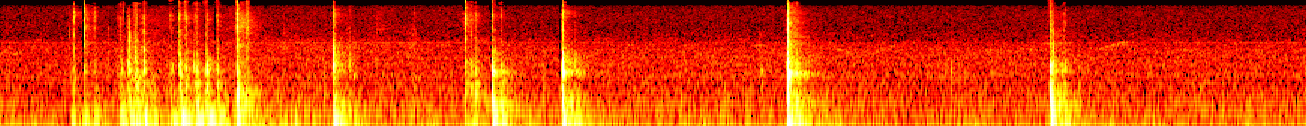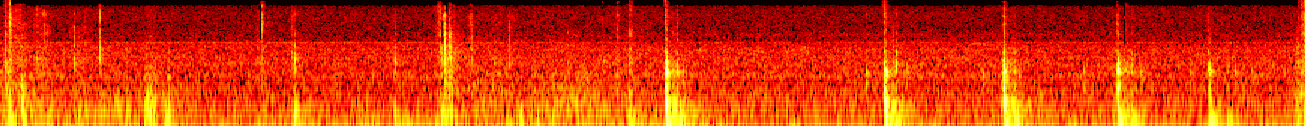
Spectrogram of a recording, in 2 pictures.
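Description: Faint, scattered keystrokes on a computer keyboard: single taps and short runs at irregular spacing with pauses between, busiest in the first few seconds.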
